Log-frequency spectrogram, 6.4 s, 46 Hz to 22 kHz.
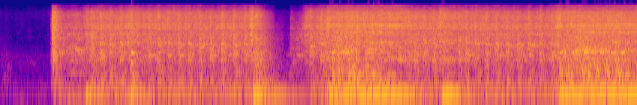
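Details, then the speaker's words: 1987 Fiero GT with swapped 3800 supercharged engine: long steady cranking, brief pause, more cranking, no catch or fire; crank no start, fuel not reaching the engine. "For those of you who haven't done this before, right now we don't have our fuel pump hooked up because the previous owner did a different kind of route to doing the fuel pump."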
